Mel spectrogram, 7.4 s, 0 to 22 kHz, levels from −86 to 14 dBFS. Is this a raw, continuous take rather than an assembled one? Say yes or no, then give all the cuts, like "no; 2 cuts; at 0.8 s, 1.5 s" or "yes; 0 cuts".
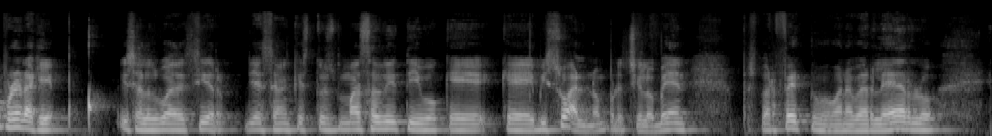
yes; 0 cuts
